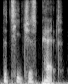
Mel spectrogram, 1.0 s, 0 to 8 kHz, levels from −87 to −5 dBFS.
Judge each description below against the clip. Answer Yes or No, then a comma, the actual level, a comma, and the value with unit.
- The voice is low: Yes, low, 100 Hz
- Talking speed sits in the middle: Yes, average, 175 wpm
